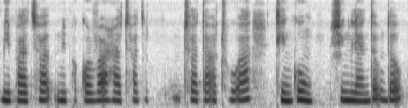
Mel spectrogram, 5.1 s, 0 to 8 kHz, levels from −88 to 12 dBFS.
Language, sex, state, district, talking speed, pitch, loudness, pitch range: Mizo, female, Mizoram, Aizawl, 200 wpm, 235 Hz, -14 LUFS, 225-245 Hz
